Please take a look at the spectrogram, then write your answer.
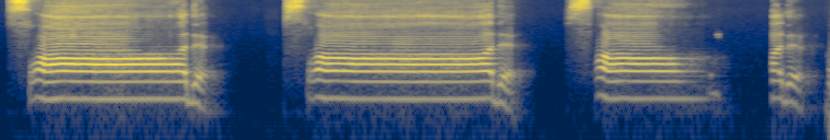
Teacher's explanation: জিহ্বার আগা, সামনে নিচে দুই দাঁতের পেট ও আগার সাথে লাগিয়ে একটু মোটা আওয়াজে উচ্চারণ করবেন।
